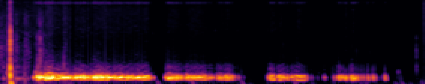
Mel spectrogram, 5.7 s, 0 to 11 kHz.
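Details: Stomach rumbling after a 48-hour fast: long, low gurgling rumbles in several bursts with short pauses from an empty, active gut; borborygmi.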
